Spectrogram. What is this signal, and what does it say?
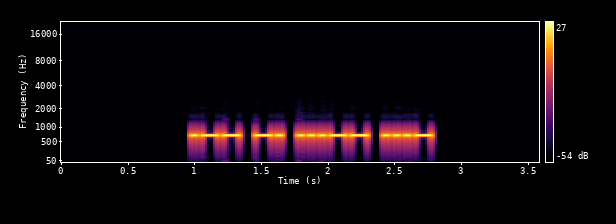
Morse code, heard as a keyed tone, about 32 wpm, 700 Hz. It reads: WN3V
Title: USA Call Signs - 4 Characters - Repeated 3x - 30wpm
